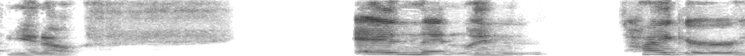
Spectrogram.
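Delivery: usual speaking voice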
